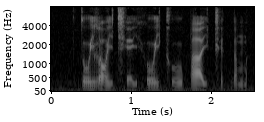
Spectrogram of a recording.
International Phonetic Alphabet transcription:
t̪uː˥jlɔː˨˧jt͡sʰe˨jhuː˥j kʰuː˨paː˨˧j kʰɪ˨˥k̚ɐ˨m

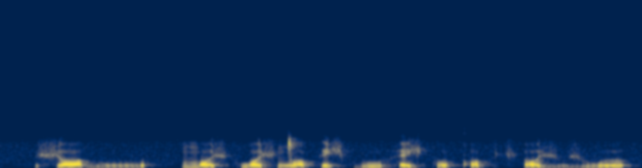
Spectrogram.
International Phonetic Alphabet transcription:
ʃɔ ɡʱo̤ | mɔʃkwɔʃŋ͡ǀɔkɛʃ ɓuhɛʒko kʼɔkt͡ʃʼɔʒo̤ʒvʊ

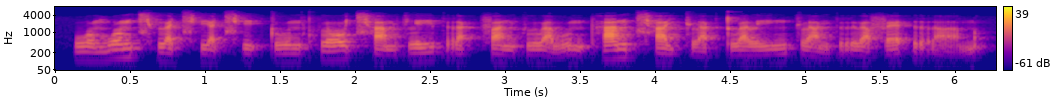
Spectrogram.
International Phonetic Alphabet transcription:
wo˦˥mwo˥˩nt͡ɕʰɯ˨˩a̯t͡ɕʰi˩˦a̯ t͡ɕʰi˨˩ʔtuː˧nkʰloː˥˩ t͡ɕʰa˧mkliː˥˩pra˦˥k̚ fa˧nklu˨˩a̯ wu˨˩npʰa˥˩nt͡ɕʰa˧j kla˨˩k̚tu˧a̯liː˦˥ŋ kla˩˦ŋprɯ˨˩a̯fɛː˦˥t̚ ra˩˦m

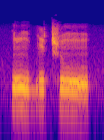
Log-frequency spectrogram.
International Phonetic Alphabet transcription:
ɾĩɡ͡bɪʈ͡ʂũ

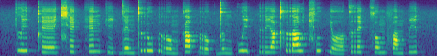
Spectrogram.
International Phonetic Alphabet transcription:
kli˦˥t̚ pʰeː˧t͡ɕʰe˦˥k̚he˥˩n ki˨˩ʔde˩˦ntru˥˩ʔ ro˩˦mka˥˩p̚ro˨˩k̚dɯ˨˩ŋ kwi˥˩ʔpri˧a̯kʰra˥˩w t͡ɕʰu˥˩k̚jɤː˩˦tre˦˥k̚so˦˥m fa˦˥mpi˥˩t̚

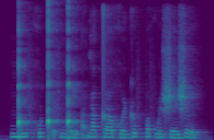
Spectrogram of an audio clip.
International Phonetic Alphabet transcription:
ŋ͡ǃɨfχʷiǃʼɛ̰f ŋ͡ǃeʔa̰ɡa t̪ɐ χʷeʈofpɐfwɨ ʂeʂɘ

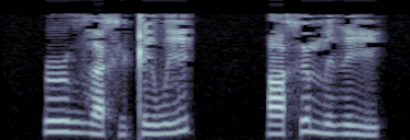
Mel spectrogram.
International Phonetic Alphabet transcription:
ɹṳða xe̤ʈiwi | ɑxʏmi ði

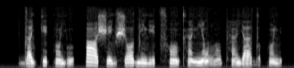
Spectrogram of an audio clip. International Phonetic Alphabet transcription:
dalʲkekɔ̃ju | ɑʃelʲ ʃɔdĩlʲe t͡sʰɔ̃kʰãlʲ ĩlʲðˤẽpʰã jadɔkɔ̃lʲ

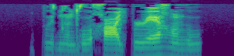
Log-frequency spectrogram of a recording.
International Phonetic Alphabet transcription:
pɯdõdwuχʕi pɹɛʁõðu

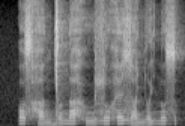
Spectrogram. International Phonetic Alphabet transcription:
ɔ˧sha˩n ɟɤ˩˧ na˧˥huː˩ɮo˧˥hɛ˧˥ ɮa˩ɲɤ˩˧jno˧s

